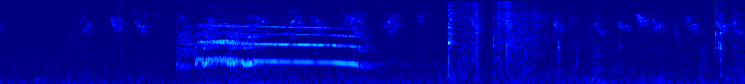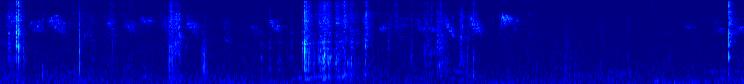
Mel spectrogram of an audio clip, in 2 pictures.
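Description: A rooster crows once, a single long call starting about two seconds in and dropping in pitch at the end. Around it, light scattered clinks of a metal spoon against a jam jar and plates.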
